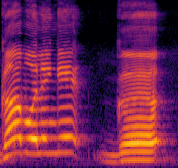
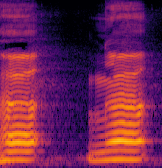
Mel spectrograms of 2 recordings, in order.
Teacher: लेकिन जब आप ग बोलेंगे ग तो गले में कुछ बंद हो रहा है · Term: संवार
